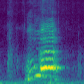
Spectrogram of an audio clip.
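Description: A single goat on a farm of goats and bucks gives one wavering bleat, fairly close and clear, swelling and fading over about a second against quiet surroundings.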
